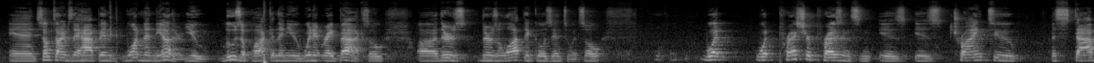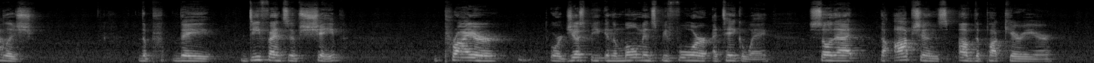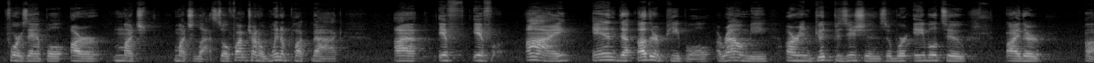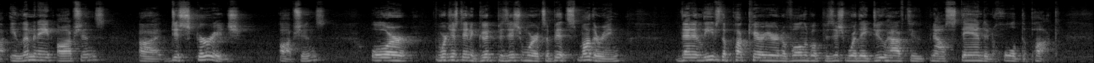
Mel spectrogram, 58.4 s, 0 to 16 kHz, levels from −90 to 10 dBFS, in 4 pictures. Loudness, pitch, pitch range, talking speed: -32 LUFS, 150 Hz, 140-165 Hz, 140 wpm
